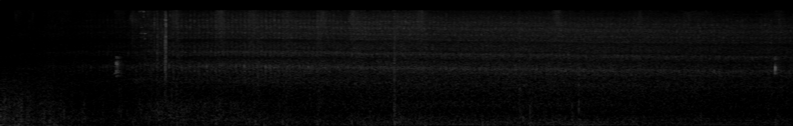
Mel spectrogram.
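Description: Footsteps thud and rustle through grass and leaves.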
